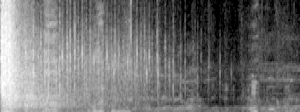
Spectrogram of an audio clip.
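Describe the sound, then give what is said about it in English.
A single gunshot rings out in a drama as a man shoots himself: a sharp, loud blast at the very start that fades into a lingering noisy decay, with faint voices underneath. “Let me show you how this goes. And I shot myself.”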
